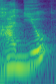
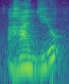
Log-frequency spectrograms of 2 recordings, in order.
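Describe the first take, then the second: No difference in how they are said.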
